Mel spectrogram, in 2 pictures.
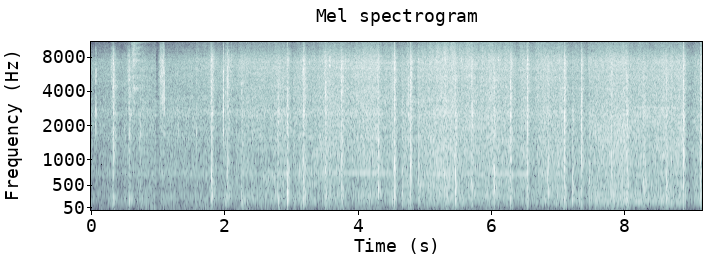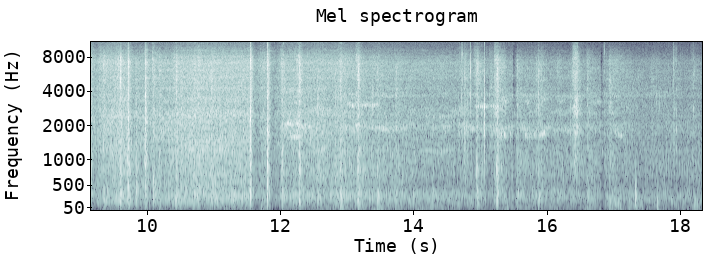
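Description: Northern Class 195 diesel multiple unit running past on jointed track, its wheels clicking sharply over rail joints amid a steady rumble. The noise is loudest in the middle and eases off later, with faint thin wheel squeals near the end.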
